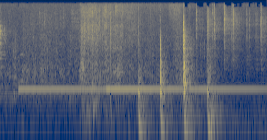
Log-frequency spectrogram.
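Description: Four dull, evenly spaced knocks on a door, firm and fairly quick, preceded by a few softer taps, with a steady faint tone humming underneath throughout.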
